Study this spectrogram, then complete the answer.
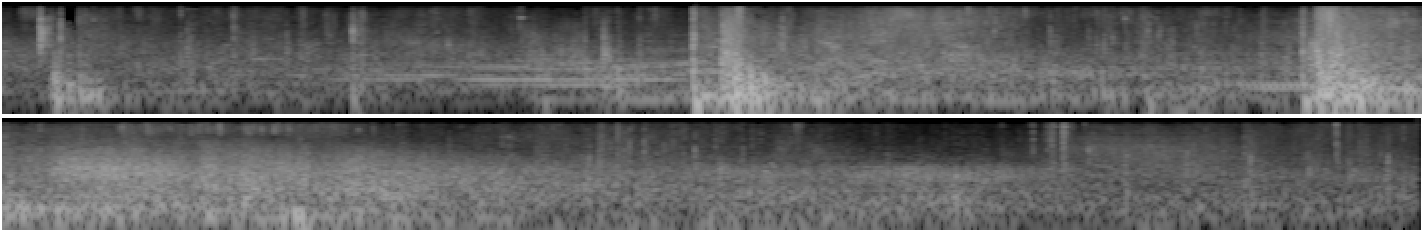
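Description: Footsteps crunch quickly over stone and gravel.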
